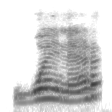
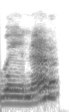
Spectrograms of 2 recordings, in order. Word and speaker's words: Wenner: Gmail, que es Wenner, o Benner, como quieran decirlo, porque algunos pronunciamos distinto.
